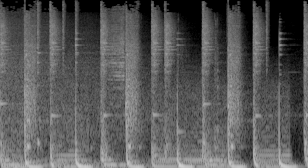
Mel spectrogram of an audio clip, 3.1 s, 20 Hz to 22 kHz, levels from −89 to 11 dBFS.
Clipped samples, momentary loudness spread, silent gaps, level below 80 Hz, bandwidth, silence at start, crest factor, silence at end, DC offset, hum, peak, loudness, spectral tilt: under 0.1%; 3 LU; none; -22 dBFS; over 20 kHz; 0 s; 16 dB; 0 s; under 0.1%; none; -4 dBFS; -20 LUFS; -4 dB/octave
